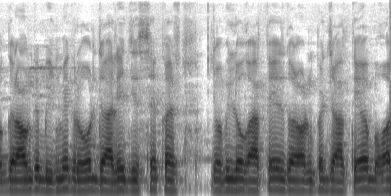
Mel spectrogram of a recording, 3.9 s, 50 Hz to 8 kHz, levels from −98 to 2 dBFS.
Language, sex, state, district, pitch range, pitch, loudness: Hindi, male, Bihar, Patna, 110-115 Hz, 110 Hz, -17 LUFS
